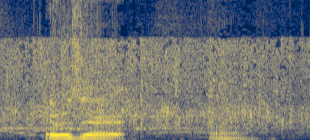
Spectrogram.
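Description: Steady audience applause for show guest Anthony Mlekuz fills the short clip, a dense wash of clapping with two brief, higher-pitched cheers or whoops rising over it, the first louder than the second.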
